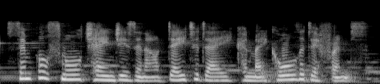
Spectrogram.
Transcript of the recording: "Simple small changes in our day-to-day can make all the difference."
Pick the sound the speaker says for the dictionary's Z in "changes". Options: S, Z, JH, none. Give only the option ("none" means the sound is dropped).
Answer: Z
